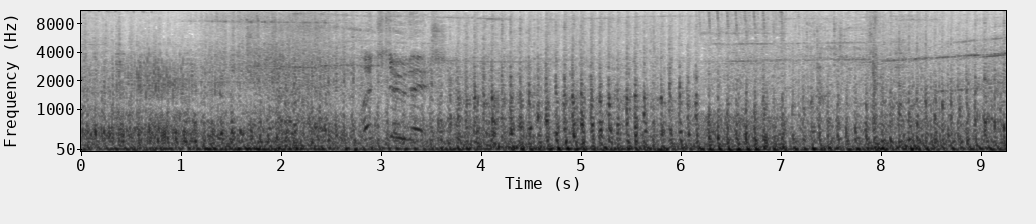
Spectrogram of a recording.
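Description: A helicopter's rotor thumps rapidly nearby.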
